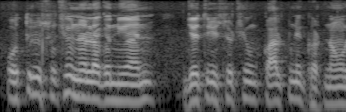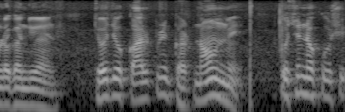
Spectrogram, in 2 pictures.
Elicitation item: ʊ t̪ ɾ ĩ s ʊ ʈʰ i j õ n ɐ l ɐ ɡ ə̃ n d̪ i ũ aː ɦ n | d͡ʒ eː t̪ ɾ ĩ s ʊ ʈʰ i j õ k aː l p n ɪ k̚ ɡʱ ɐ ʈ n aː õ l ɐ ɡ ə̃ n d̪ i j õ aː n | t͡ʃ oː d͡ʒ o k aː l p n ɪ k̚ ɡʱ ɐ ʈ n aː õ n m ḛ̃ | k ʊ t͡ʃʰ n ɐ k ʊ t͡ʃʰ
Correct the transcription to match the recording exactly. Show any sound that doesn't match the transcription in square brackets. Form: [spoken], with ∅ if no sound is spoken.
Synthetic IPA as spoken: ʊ t̪ ɾ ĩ s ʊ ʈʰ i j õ n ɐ l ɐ ɡ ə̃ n d̪ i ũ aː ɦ n | d͡ʒ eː t̪ ɾ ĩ s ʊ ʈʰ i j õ k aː l p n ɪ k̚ ɡʱ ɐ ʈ n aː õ l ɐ ɡ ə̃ n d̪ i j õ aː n | t͡ʃ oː d͡ʒ o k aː l p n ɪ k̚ ɡʱ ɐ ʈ n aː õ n m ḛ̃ | k ʊ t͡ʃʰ n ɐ k ʊ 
